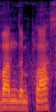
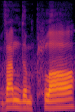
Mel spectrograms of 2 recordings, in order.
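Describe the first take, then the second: First: The final s of the name is sounded. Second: The final s of the name is silent. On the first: The speaker calls it right. "it is Van den Plas" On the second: The speaker calls it wrong. "whether you pronounce it Van den Pla"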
